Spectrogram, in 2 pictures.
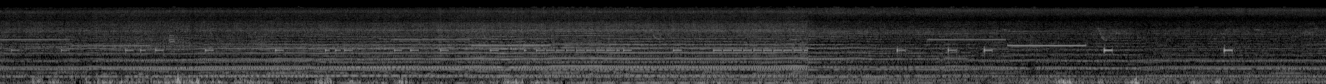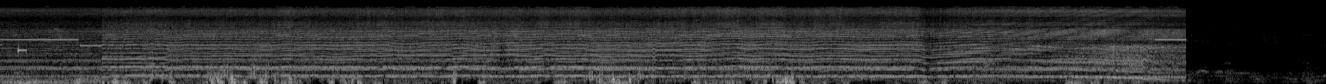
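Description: A small toy quadcopter drone's motors and propellers whirring at a steady pitch. Near the end the pitch drops as the motors spin down, then the sound stops abruptly.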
